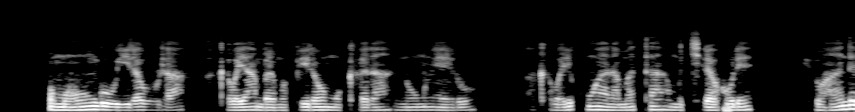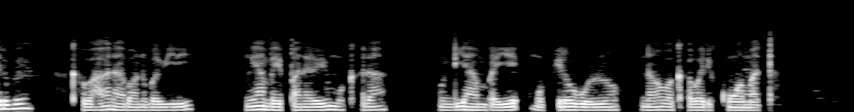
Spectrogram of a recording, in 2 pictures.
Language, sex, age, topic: Kinyarwanda, male, 18-24, finance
